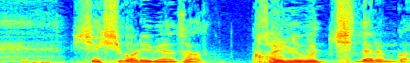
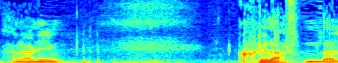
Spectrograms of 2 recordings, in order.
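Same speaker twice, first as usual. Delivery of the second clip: ordinary talk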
